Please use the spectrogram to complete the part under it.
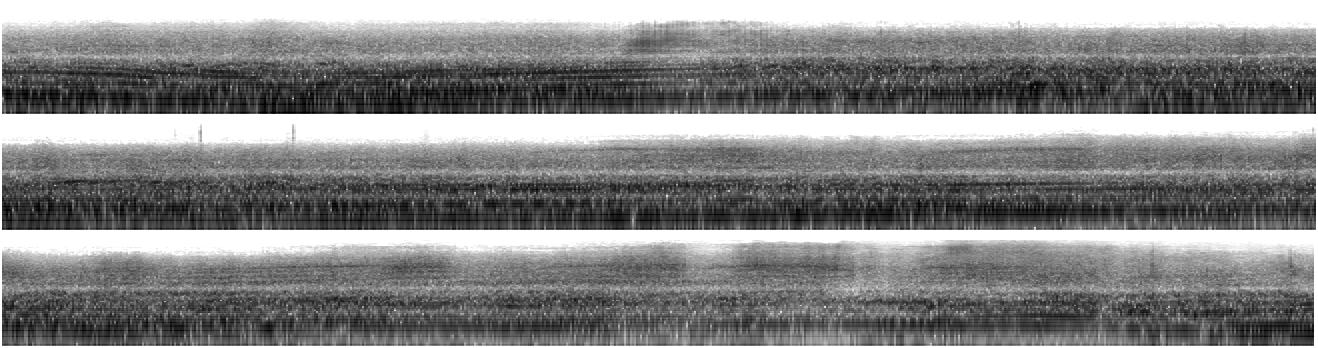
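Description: Tyres screech loudly as cars slide through corners.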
